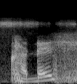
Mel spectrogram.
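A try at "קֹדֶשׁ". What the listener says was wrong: Except it's a cholam on the top of the kuf, makes the ko. Kodesh.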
